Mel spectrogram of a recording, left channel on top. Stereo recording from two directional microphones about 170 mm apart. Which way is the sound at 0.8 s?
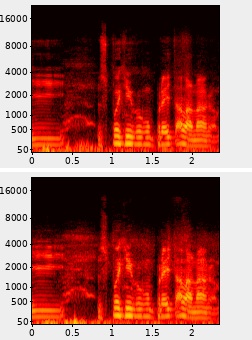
30° left (ahead or behind).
